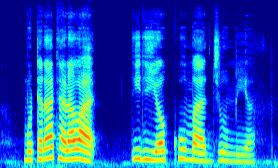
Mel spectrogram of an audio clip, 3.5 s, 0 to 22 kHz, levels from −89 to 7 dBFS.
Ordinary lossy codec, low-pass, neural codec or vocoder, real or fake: none; none; codec, 44.1 kHz, 3.4 kbps, Pupu-Codec; fake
